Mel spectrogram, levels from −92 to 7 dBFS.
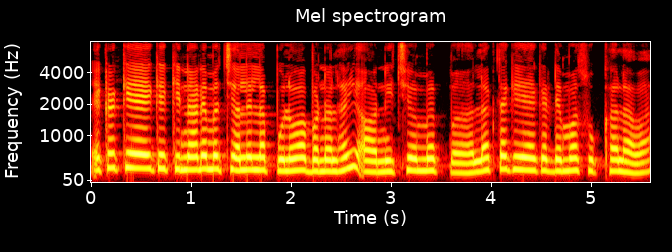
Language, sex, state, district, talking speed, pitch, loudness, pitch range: Bhojpuri, female, Uttar Pradesh, Deoria, 225 wpm, 255 Hz, -13 LUFS, 240-275 Hz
